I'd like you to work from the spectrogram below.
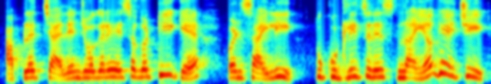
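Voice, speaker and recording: A woman's voice: a little high, moderate pace, pitched above the performer's own voice, lightly acted. A woman reading the lines of a protective young husband, firm and fussing.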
